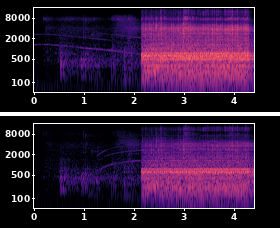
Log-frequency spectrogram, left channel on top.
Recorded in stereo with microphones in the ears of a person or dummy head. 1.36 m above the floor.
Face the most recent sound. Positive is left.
turn(degrees=40)  # may be behind; listen again after turning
